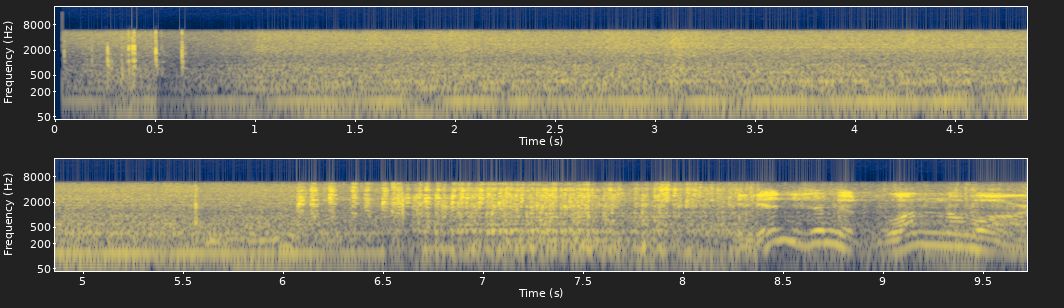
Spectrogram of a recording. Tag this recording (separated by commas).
Engine, Speech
